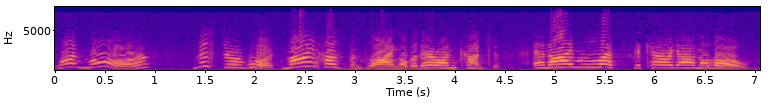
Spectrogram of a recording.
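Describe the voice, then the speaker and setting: An actress playing a feisty, stubborn, scheming housewife in 1940s radio comedy, brash and argumentative. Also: female voice, very high-pitched, expressive, unhurried, bright, forceful tone, heavily acted. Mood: indignant. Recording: muffled, noisy vintage radio recording.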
